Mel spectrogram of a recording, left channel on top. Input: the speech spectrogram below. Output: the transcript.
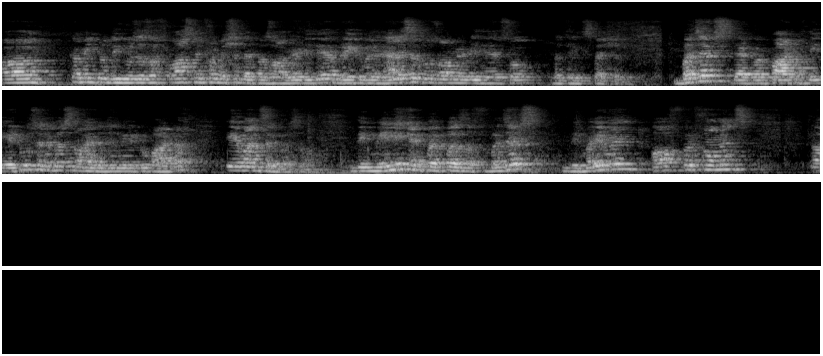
Coming to the uses of cost information, that was already there. Break-even analysis was already there, so nothing special. Budgets that were part of the A2 syllabus now have been made to part of A1 syllabus now. The meaning and purpose of budgets, the measurement of performance,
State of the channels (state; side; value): silent; right; 63 dB below the other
